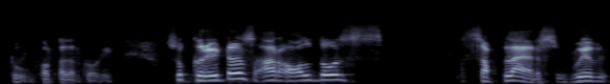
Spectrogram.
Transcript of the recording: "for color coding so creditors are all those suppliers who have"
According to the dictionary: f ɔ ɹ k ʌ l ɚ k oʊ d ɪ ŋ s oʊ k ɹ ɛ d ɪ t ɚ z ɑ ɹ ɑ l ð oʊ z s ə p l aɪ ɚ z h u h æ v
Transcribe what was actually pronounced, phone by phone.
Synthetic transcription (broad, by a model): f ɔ ɹ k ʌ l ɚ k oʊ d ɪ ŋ s oʊ k ʌ d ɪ t ɚ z ɑ ɹ ɑ l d oʊ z s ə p l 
